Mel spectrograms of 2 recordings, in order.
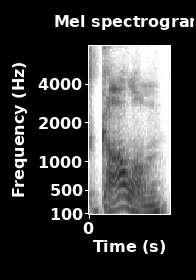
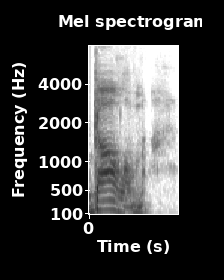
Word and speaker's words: Gollum: And in Lord of the Rings, it's Gollum, spelled differently, pronounced differently.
